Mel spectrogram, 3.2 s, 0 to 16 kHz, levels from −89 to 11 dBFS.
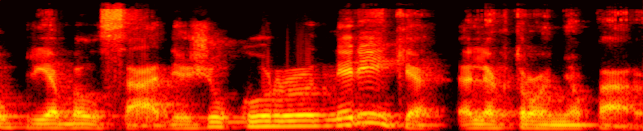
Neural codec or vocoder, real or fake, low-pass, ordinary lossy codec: none; real; 14.4 kHz; MP3, 96 kbps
